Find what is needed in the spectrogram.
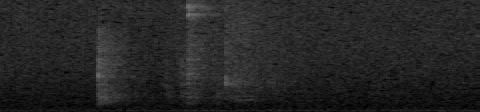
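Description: Near silence: room tone with a faint steady low hum, broken by a few faint short clicks, one about half a second in and two close together around one second in.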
